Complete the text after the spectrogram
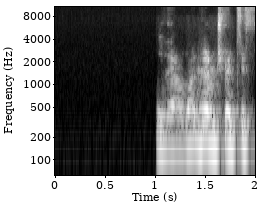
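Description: A man speaks through a microphone on an online call.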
